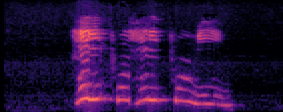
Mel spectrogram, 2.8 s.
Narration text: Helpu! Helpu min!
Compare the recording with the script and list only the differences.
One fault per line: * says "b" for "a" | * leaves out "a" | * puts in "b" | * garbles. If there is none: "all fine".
all fine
